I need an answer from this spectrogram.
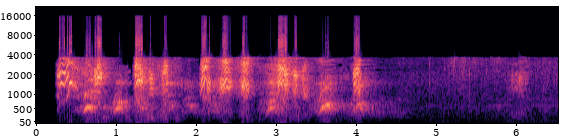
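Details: Kangal dog, called a Kurdish Kangal and a born fighter, gives a rapid run of harsh, loud barks, about a dozen in four seconds, then falls quiet with only faint background sound.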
